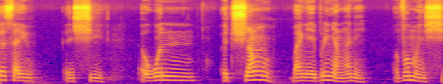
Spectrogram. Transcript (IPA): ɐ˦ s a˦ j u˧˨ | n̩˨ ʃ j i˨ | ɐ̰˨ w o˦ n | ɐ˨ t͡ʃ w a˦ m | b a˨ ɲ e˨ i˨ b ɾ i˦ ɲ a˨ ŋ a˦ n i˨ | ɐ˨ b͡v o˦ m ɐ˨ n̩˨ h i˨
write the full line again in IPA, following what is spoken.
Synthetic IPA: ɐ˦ s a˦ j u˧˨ | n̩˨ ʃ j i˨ | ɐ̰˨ w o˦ n | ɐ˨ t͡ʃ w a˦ ŋ | b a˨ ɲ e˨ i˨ b ɾ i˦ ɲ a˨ ŋ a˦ n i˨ | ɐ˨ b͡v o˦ m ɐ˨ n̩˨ ʃ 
